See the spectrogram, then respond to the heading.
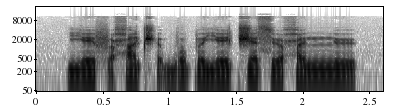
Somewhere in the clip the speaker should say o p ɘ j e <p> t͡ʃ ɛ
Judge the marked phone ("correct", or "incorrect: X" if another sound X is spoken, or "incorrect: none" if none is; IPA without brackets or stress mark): incorrect: none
